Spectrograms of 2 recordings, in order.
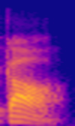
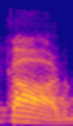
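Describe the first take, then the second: First: The final R sound is dropped entirely. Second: The final R sound is clearly pronounced. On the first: "in British English, people do not say R" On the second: "they don't say car"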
